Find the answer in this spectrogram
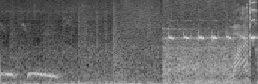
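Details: A wood pigeon gives two soft, low, hollow coos in quick succession, then steady background music with a repeated high electronic tone takes over.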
